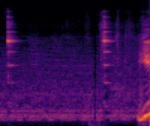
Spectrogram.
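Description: Two light clinks of a metal spoon against a glass mixing bowl, each with a brief ring: one right at the start and one about a second and a half in.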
